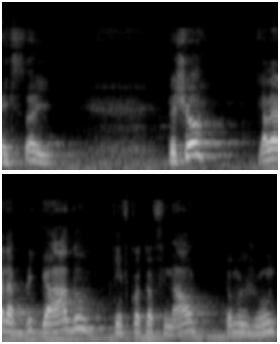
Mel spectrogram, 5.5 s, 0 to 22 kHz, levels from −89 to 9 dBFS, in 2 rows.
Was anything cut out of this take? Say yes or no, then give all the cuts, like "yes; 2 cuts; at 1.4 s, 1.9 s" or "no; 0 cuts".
no; 0 cuts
